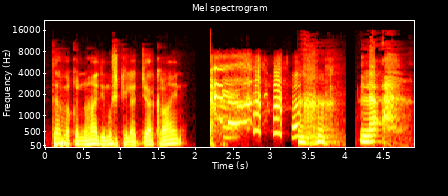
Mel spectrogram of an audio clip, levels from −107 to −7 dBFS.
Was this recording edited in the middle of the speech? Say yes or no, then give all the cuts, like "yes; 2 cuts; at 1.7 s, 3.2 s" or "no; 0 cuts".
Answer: no; 0 cuts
